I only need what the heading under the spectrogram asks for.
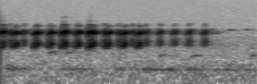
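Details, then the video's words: Brief burst of tree frog croaking from a forest pond at night, mid-April, north-east Italy: quick rasping pulses that weaken and stop after about two seconds, leaving near silence. "relaxing forest pond by night with singing tree frogs"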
